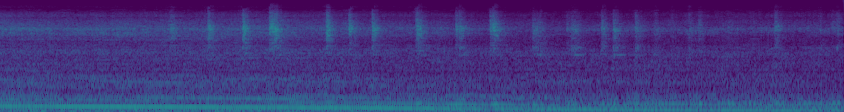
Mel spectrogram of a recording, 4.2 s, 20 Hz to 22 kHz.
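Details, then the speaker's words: 2001 Yamaha Banshee 350 two-stroke, test ride after an exhaust leak was fixed with new clamps: a crisp buzz falling in pitch as revs drop, clean and even. It performs better now that there is no leak. "i can definitely say that it did uh perform a lot better with with uh those clamps now that it's not having an exhaust leak"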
